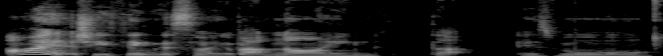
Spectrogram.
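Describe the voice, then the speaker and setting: Lively, lower-pitched woman co-hosting a podcast. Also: normal speed, slight background noise. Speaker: podcast co-host. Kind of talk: casual fan chat about television.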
